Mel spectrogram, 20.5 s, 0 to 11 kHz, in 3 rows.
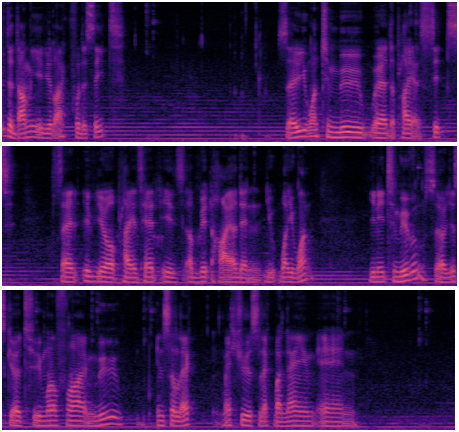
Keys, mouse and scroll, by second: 3.4 middle click, 6.0 click, 8.5 middle click, 9.0-12.1 scroll down 1, 12.9-16.7 drag.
